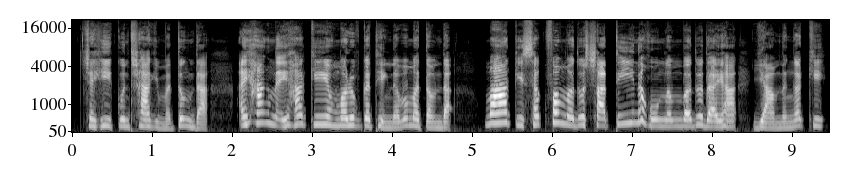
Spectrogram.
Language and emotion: Manipuri, surprised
